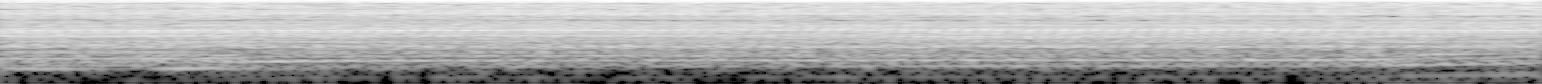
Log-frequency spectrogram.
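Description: Rough idle with an uneven knocking under a harsh, hissy running sound; a knock is present, but its cause is unclear.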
